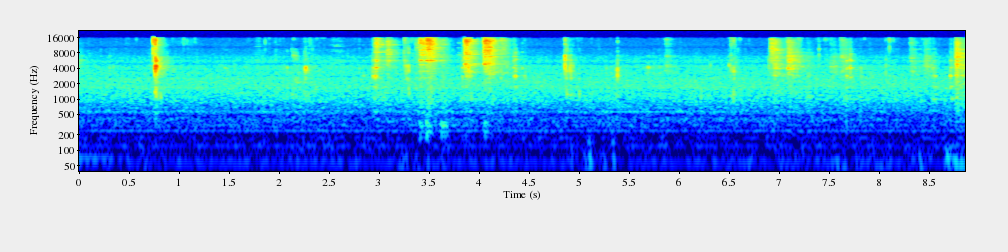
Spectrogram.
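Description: Close-up chewing of french fries, with scattered short, crisp clicks and crackles: one sharp click a little under a second in and a cluster of crackles around three to four seconds in.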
